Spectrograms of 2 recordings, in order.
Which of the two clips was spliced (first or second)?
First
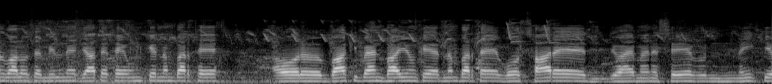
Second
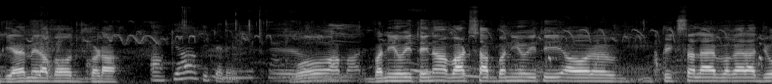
second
